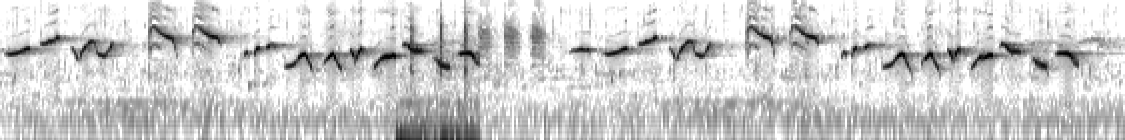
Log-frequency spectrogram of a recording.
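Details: White-rumped shama (murai batu trotol) kretekan used to rile other shamas: fast rolling phrases of looping whistled notes, high upslurs, a short crackling burst midway, then the phrase repeats.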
